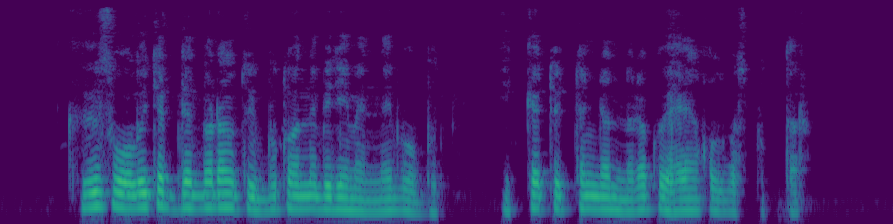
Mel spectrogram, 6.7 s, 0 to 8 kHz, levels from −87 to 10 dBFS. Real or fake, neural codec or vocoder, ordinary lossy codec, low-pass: real; none; MP3, 64 kbps; 7.2 kHz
